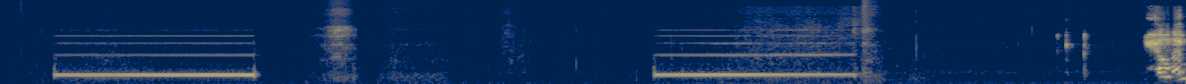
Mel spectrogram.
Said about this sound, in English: go ahead and dial him up.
